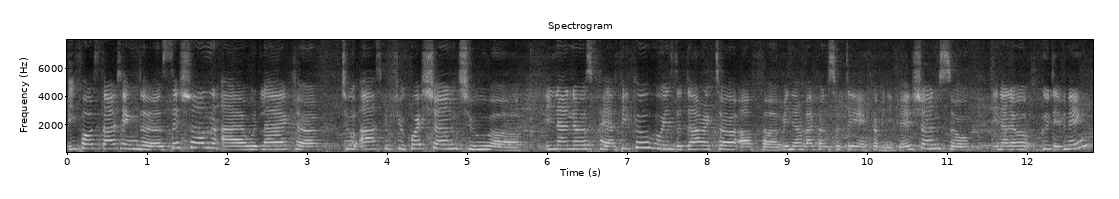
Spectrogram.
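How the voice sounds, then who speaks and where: Speech comes at a moderate pace with ordinary pitch variation and very even loudness. Noticeable background noise and audible room echo are present. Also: woman, high pitch for a woman. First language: French. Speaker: event moderator. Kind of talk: event moderation.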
